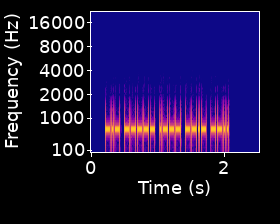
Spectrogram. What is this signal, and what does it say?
Morse code, heard as a keyed tone, about 50 wpm, 700 Hz. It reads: K0JQZ
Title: NA SOTA Activator Callsigns 50wpm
